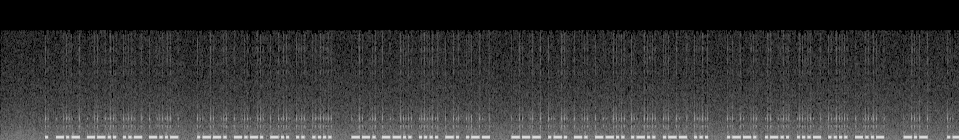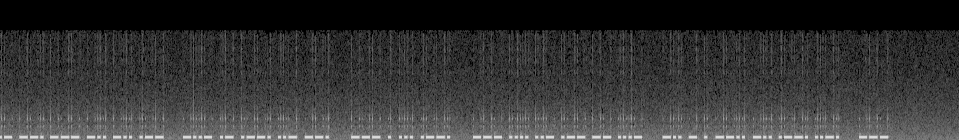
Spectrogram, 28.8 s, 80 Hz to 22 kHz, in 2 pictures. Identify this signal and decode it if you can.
Morse code, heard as a keyed tone, hand-sent with a paddle, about 30 wpm, 610 Hz. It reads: EKZUX PCDIH GZHNW ORNZLWS PLVHX K WGODDW XAPUG OESP OHUWMV DTEZDPF O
